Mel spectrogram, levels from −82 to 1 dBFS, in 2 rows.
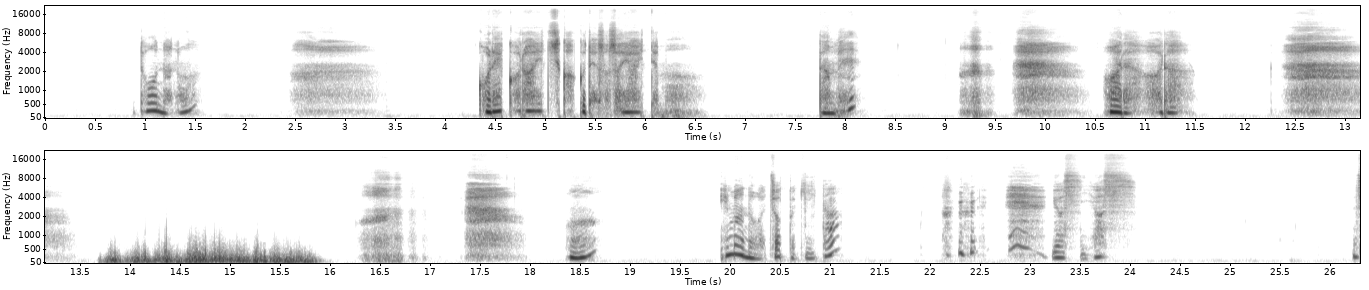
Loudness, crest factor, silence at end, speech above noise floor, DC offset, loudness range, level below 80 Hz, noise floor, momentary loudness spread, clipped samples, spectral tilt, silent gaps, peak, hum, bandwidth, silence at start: -30 LUFS; 24 dB; 0 s; 51 dB; under 0.1%; 9 LU; -48 dBFS; -79 dBFS; 18 LU; under 0.1%; -4.5 dB/octave; 21.63-21.84 s; -8 dBFS; none; 19.5 kHz; 0.95 s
